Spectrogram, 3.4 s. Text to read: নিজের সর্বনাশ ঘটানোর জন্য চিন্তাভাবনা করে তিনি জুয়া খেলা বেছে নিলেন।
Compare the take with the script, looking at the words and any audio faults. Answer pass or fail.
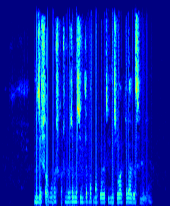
pass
